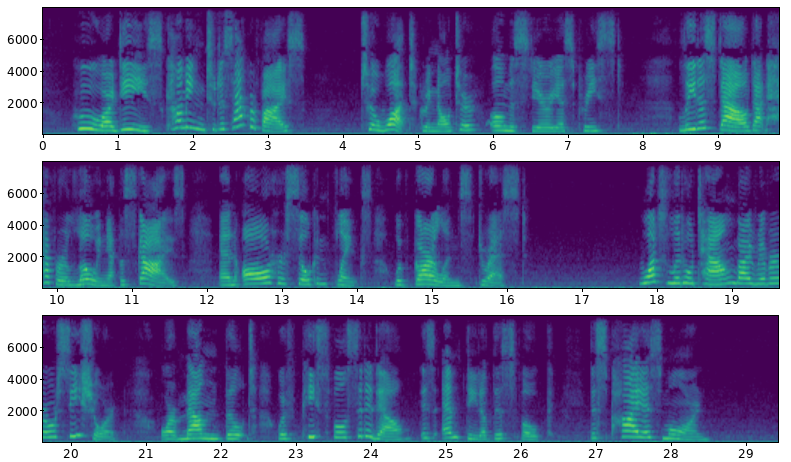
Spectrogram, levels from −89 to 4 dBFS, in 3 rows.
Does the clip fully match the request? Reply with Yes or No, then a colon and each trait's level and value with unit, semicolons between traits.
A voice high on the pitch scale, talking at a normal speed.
No: very high, 275 Hz; slow, 95 wpm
